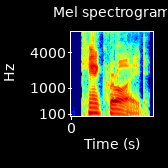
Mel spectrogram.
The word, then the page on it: cancroid: American English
